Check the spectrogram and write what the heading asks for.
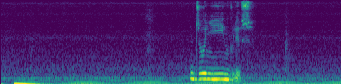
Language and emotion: Russian, sad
